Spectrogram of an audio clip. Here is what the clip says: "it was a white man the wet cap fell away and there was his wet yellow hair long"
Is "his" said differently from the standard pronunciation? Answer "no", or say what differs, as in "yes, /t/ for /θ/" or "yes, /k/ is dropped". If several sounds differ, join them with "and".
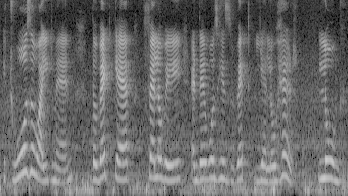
no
